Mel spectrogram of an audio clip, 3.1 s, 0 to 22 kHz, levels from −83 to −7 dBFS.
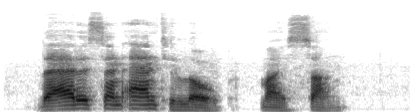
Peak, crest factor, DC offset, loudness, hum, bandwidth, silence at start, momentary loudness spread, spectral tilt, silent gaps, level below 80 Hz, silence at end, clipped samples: -2 dBFS; 18 dB; under 0.1%; -19 LUFS; none; 13 kHz; 0.3 s; 9 LU; -5.5 dB/octave; none; -60 dBFS; 0.55 s; under 0.1%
